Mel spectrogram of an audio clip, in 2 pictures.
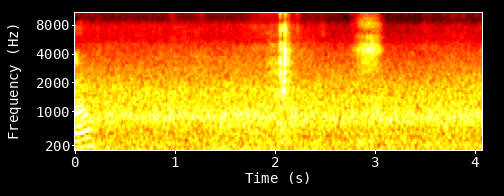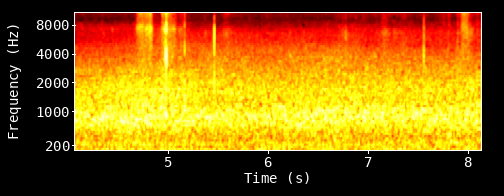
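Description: Steady road traffic noise from a busy main road, an even rushing hum of passing vehicles, with a few light clicks near the middle.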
